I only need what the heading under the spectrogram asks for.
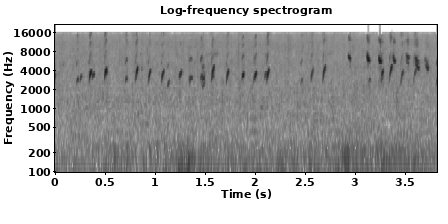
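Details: Goldfinch singing a lively twitter of clipped, high chirps repeated several times a second, with a faint low rumble underneath and a burst of higher notes near the end.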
